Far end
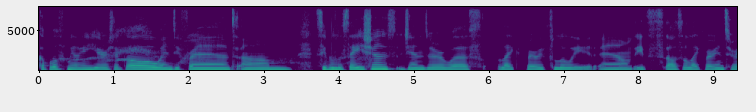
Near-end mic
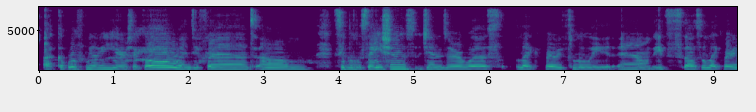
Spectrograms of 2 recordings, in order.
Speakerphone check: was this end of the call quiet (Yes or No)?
Yes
